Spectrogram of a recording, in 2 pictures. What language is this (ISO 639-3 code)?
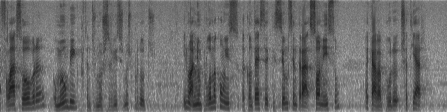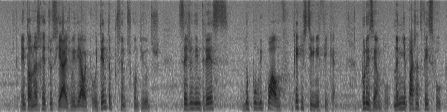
por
